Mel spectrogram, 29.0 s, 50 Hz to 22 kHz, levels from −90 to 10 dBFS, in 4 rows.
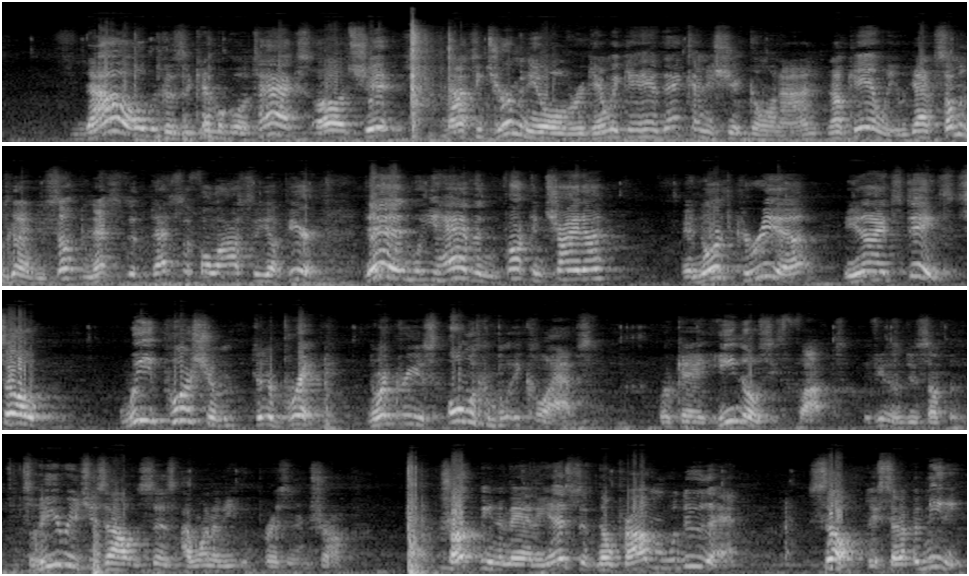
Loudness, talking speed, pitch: -21 LUFS, 220 wpm, 255 Hz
